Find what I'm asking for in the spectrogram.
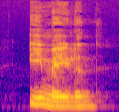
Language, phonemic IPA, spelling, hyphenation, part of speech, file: Dutch, /ˈiːmeːlə(n)/, e-mailen, e-mai‧len, verb, Nl-e-mailen.ogg
- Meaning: to e-mail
